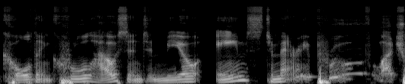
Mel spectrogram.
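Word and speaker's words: Miyo: Mio? He said Mio. He said it right the very last time, and I'm like, he's changing the way he's saying it. Mio He said Mano, Mayo.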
